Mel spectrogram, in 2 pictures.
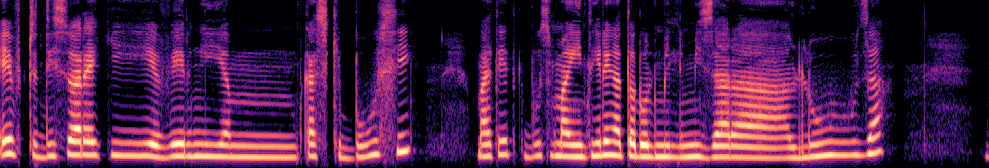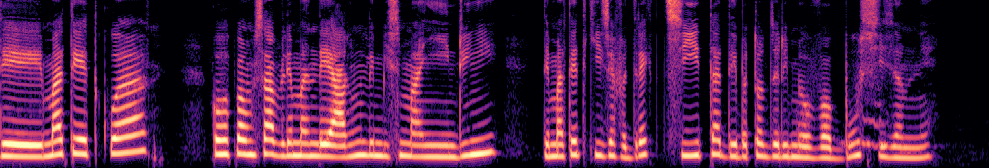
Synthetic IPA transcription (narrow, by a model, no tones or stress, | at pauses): evi̥ʈ͡ʂəd̪isuaɾekieveɾiɲiamikasi̥kʲibusi | mat̪et̪i̥kʲibusimaint̪iɲiɾeŋat̪oɾolmilmizaɾəluzə | d̪emat̪et̪i̥kʲua | kofapamisavilemand̪ealuɲilemisimaiɳɖ͡ʐiɲi | d̪emat̪et̪i̥kʲizefad̪iɾekʲit͡siit̪ad̪ebat̪ond͡ʒaɾimiovabusizamini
